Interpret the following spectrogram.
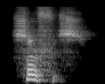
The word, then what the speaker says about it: surface: Surface, sir, sounds fine, but this is not face. This is fis. A took the sound of I.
